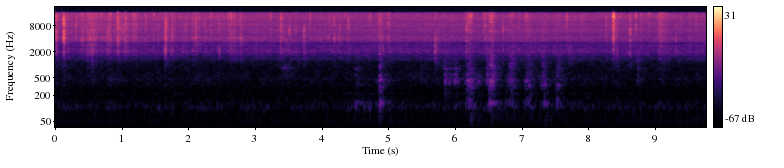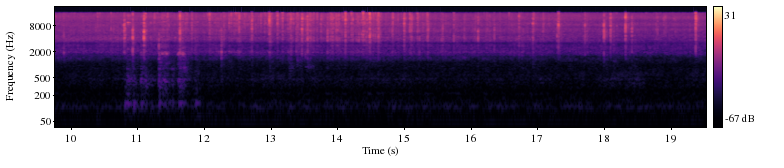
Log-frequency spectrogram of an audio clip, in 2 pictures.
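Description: Potato strips and scrambled egg sizzling steadily in a frying pan. A metal spoon scrapes and clinks against the pan in two spells, about six seconds in and again about eleven seconds in.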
